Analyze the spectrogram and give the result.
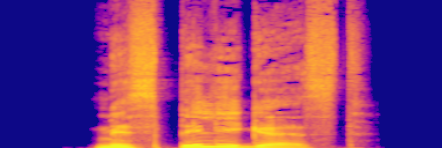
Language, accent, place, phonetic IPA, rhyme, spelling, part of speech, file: German, Germany, Berlin, [mɪsˈbɪlɪɡəst], -ɪlɪɡəst, missbilligest, verb, De-missbilligest.ogg
- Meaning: second-person singular subjunctive I of missbilligen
